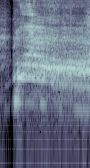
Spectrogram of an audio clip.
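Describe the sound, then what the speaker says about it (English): A child screams in a room, one sharp sustained shriek rising abruptly after a brief quiet moment, loud and close. "Why are you screaming?"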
